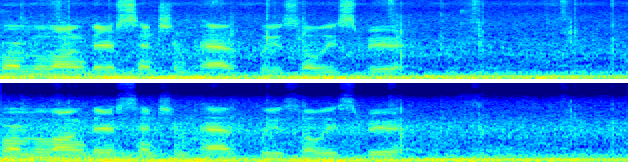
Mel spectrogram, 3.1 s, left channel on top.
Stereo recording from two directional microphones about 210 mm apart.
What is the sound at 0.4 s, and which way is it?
Speech, 20° left (ahead or behind).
